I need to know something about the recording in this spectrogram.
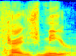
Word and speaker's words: Cashmere: Several years ago, we were going to Cashmere Baptist Church in Cashmere, West Virginia. It's spelled Cashmere, but if you say Cashmere, they'll know you're an outsider. So it's Cashmere Baptist Church.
